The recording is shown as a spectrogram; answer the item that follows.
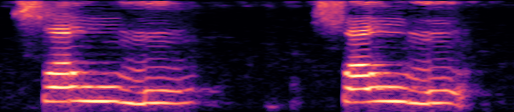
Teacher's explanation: स्वाद को मोटा, वाव को बारीक, और मीम को भी बारीक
